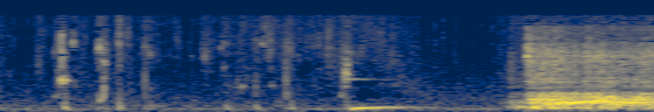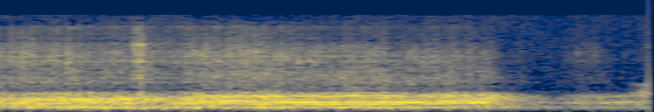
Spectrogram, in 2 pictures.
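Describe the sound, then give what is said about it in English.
Scattered clicks and a brief low hum give way to a sudden, loud, steady engine roar from a jet cycle supercharged with super fuel, revving for about five seconds before dropping to a quieter rumble. “That jet cycle is supercharged now.”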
